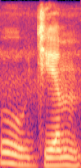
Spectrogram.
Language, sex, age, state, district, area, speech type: Malayalam, female, 60+, Kerala, Palakkad, rural, read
